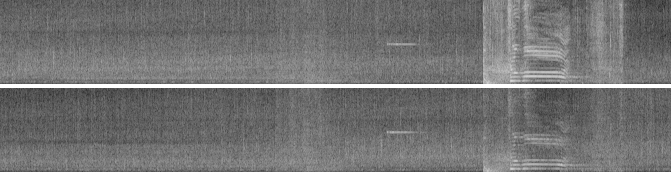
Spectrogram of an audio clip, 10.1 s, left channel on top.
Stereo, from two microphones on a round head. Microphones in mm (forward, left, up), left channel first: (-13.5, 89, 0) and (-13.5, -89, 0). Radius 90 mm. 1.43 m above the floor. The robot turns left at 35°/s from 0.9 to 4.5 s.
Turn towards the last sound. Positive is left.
turn(degrees=60)  # may be behind; listen again after turning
